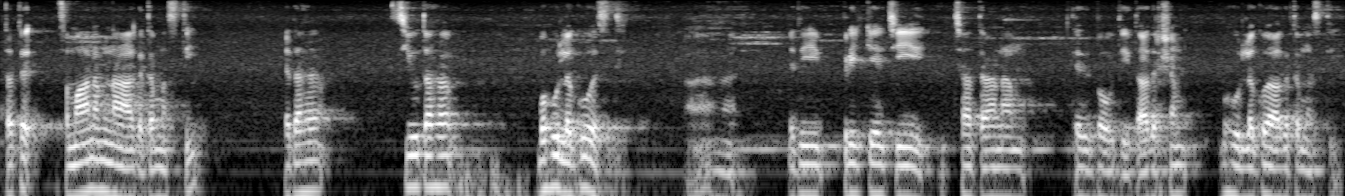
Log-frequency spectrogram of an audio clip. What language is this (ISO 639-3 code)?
san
